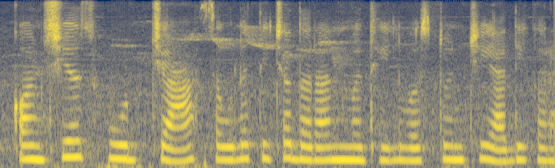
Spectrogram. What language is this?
Marathi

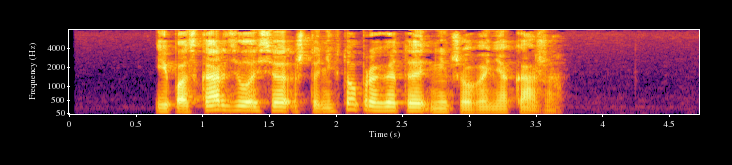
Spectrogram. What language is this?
Belarusian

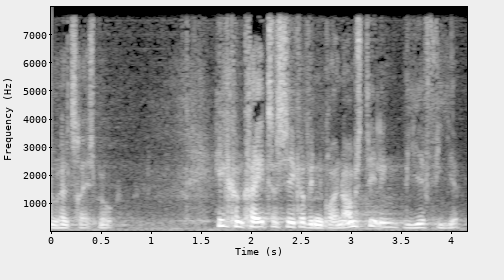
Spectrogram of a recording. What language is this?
Danish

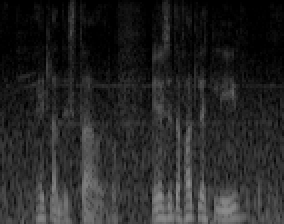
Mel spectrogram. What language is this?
Icelandic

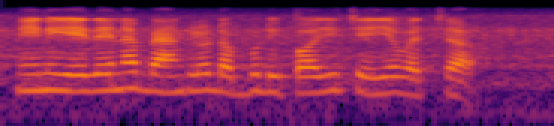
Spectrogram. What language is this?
Telugu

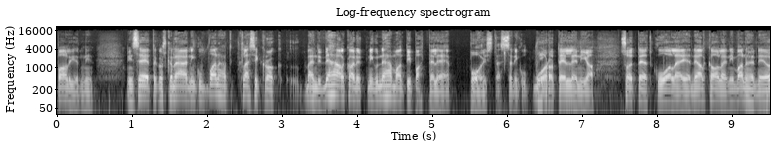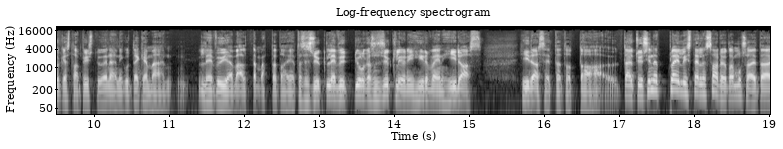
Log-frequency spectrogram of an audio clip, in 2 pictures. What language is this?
Finnish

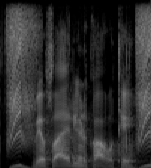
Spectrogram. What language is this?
Chhattisgarhi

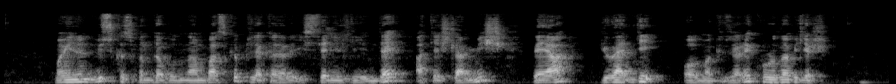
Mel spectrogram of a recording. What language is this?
Turkish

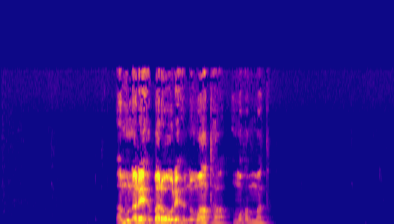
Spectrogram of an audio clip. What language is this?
Dameli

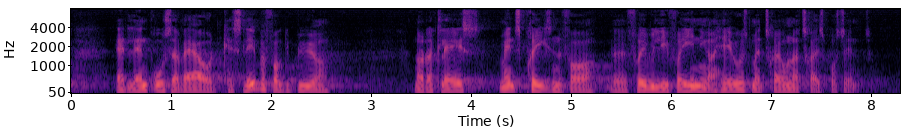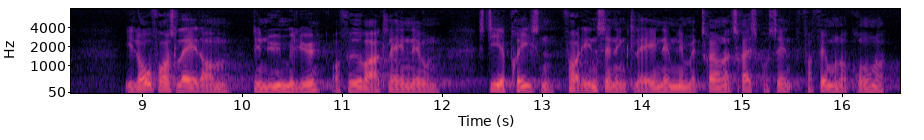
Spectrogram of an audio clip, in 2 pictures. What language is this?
Danish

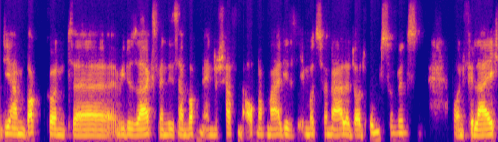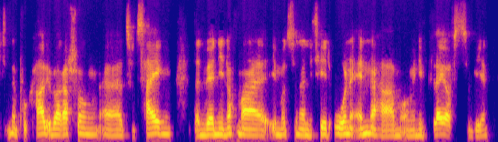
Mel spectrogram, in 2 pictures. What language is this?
German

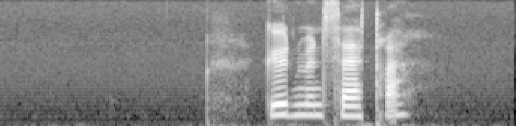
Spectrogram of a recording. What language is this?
Norwegian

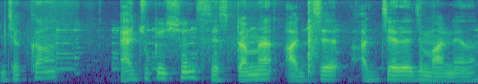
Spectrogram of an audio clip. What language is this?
Dogri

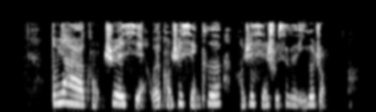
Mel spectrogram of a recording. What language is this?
Chinese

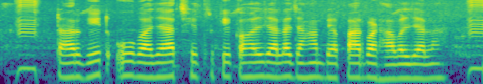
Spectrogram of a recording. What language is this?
Bhojpuri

